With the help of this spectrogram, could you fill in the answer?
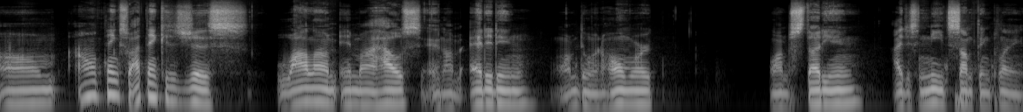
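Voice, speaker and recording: In a very clean recording with a silent background, the speaker uses a New York accent at a fairly slow pace with ordinary pitch variation. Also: man, very deep, low pitch for a man. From Long Island, New York. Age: 20s. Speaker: photographer. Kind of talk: casual chat.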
